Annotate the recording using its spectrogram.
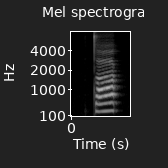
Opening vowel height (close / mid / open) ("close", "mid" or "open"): open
